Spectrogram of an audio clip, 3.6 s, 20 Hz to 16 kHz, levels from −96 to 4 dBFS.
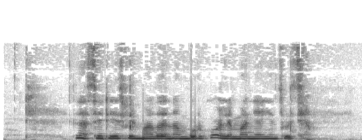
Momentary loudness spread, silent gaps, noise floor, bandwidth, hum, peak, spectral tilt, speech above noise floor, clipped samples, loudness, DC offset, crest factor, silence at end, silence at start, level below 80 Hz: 20 LU; none; -42 dBFS; 11.5 kHz; none; -4 dBFS; -5 dB/octave; 22 dB; under 0.1%; -21 LUFS; under 0.1%; 16 dB; 0.5 s; 0.25 s; -52 dBFS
